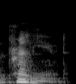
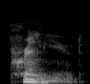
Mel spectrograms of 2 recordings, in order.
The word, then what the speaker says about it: The Prelude: But the most frequent mispronunciation is actually the poem The Prelude. So it's prelude. The mispronunciation you find is prelude, prelude. But the poem is called The Prelude.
